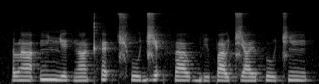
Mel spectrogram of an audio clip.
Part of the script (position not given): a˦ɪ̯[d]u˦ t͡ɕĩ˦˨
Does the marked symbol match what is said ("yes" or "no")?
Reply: no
